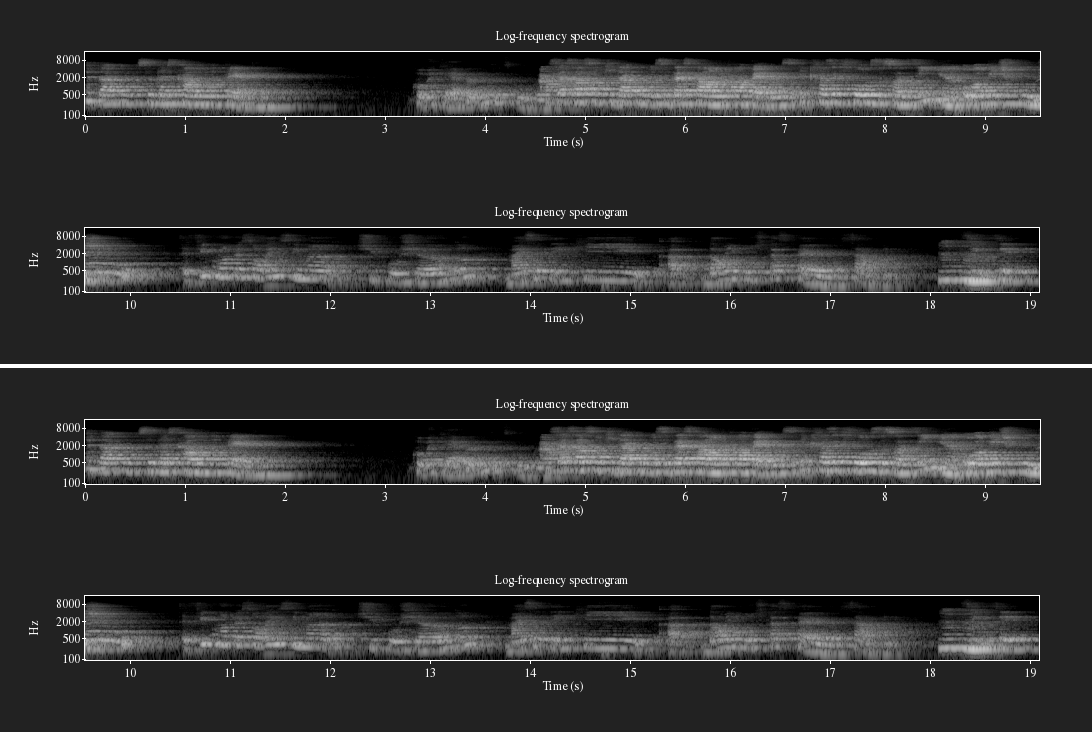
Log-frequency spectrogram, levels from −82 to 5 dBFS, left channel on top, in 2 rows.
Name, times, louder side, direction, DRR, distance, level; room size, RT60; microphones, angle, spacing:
voice 1, 0.0-1.9 4.5-9.7 18.1-18.7, right 1 dB, 30° left, -6 dB, 0.5 m, -26 dB
voice 2, 3.3-4.6 9.4-10.1 10.5-13.5 13.7-17.6 18.4-18.8, equal, 10° right, -9 dB, 0.9 m, -33 dB
6.2 x 2.1 x 2.4 m, 1.5 s
head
